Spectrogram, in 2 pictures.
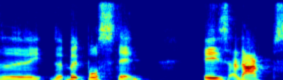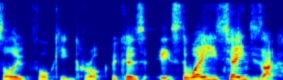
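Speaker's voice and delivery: usual speaking voice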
